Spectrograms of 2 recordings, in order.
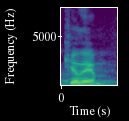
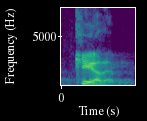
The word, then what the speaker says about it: килим: кореня на закінчення так у слові килим наголос був названий правим Алілуя все життя казав килим Вибачте будь ласка мене за це запам'ятайте килим відповідь була правильна переходимо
